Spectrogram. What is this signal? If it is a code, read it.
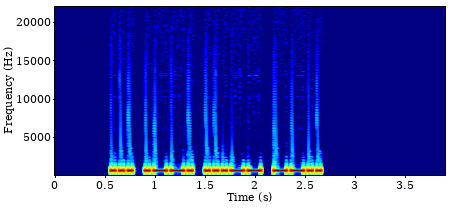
Morse code, heard as a keyed tone, about 28 wpm, 700 Hz. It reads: SP3Z
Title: DXCC-100 Call Signs - 4 Characters - 28wpm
